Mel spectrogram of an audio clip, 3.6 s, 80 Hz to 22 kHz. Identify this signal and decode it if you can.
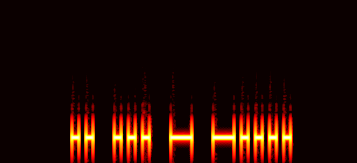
Morse code, heard as a keyed tone, about 17 wpm, 700 Hz. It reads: IST6
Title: Four Challenging Letter-Number Combinations 17wpm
